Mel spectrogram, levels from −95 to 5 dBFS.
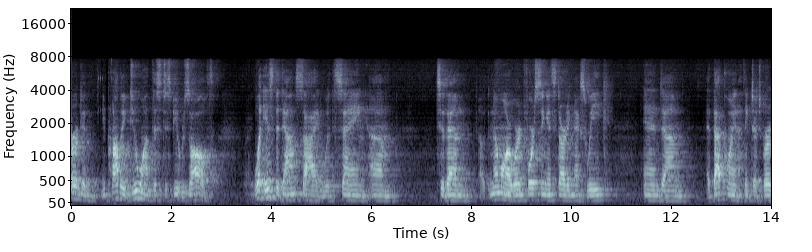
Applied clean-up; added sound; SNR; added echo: neural separator model SepFormer DNS4.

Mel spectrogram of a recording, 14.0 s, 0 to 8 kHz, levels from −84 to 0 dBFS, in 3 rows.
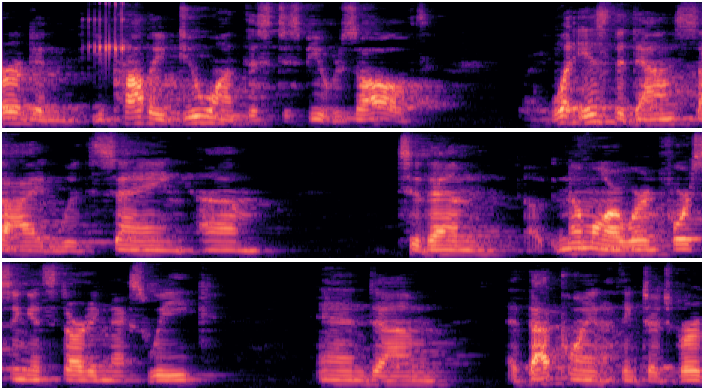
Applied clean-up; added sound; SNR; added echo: classical method WPE with log-MMSE.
